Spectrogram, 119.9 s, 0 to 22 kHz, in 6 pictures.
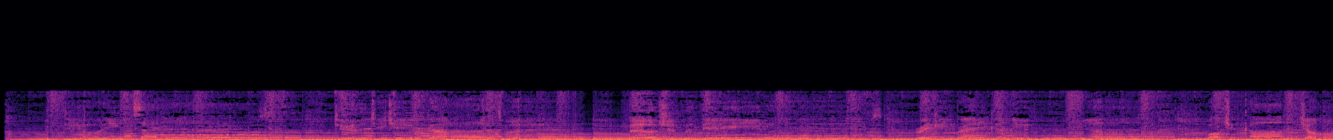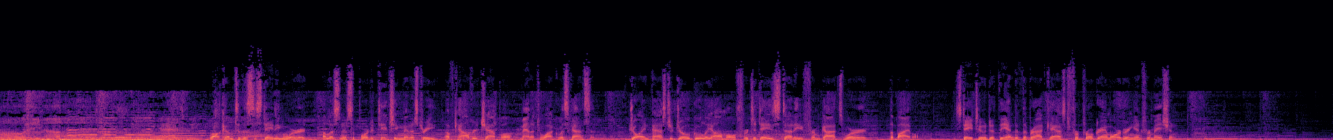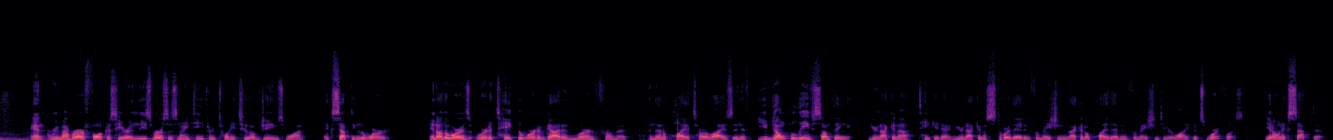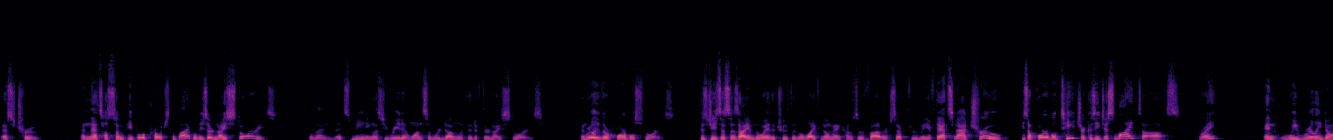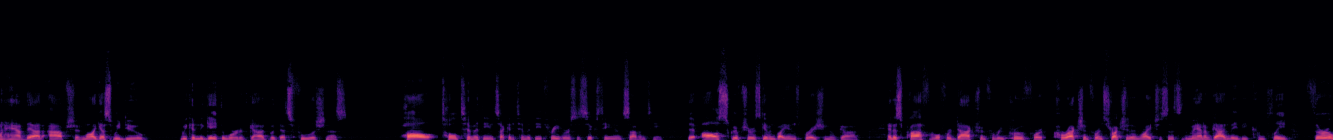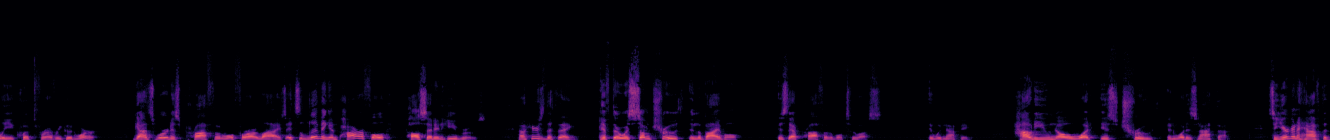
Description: James 1:19-27 Service Type: Radio Programs « James 1:19-27 Obedience to the Word!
